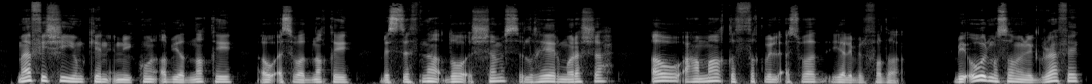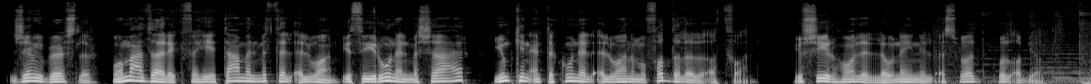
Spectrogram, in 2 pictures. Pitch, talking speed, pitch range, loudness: 120 Hz, 125 wpm, 110-140 Hz, -20 LUFS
